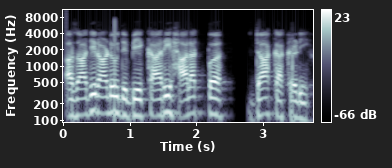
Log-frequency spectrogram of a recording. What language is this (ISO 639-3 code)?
pus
